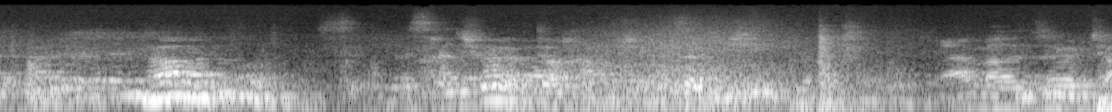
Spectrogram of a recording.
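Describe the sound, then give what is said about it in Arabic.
A door knocks or bangs with a brief, sharp clatter while a man keeps speaking over it during a lesson, the thud sitting under his voice at moderate loudness. “سيدنا بس الباب رازم عليك.”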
